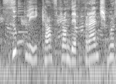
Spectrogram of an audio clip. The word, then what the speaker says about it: Supplì: Sup is spelled s u double p l i. Supli comes from the French word supri which means surprise.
